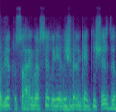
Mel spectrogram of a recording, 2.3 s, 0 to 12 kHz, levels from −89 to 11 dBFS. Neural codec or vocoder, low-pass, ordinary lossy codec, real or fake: codec, 16 kHz, 1 kbps, FreqCodec, smaller model; 7.2 kHz; Opus, 32 kbps; fake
